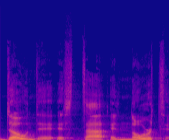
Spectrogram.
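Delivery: very slow American accent speaking Spanish. Demonstrating how to imitate a gringo accent in spanish, gringo accent. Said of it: "si yo quisiera imitar un acento gringo, yo diría".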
